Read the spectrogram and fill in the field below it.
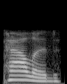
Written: pallid

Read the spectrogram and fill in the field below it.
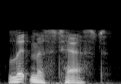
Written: litmus test

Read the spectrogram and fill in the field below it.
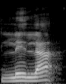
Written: LELA'

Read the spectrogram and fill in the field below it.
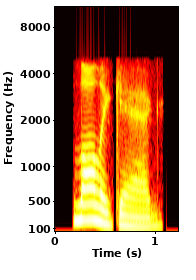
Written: lollygag

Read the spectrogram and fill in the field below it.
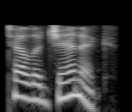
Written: telegenic

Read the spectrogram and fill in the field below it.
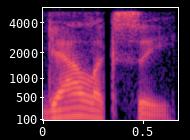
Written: galaxy

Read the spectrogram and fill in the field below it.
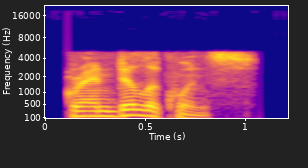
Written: grandiloquence

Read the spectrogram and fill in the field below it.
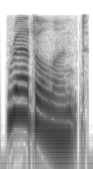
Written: redolent

